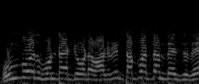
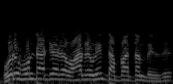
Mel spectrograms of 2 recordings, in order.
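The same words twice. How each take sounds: First: ஒன்பது punched as the topping contrast; stress on ஒன்பது. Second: ஒரு set up as the first contrast; stress on ஒரு. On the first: Friend capping his argument about village gossip, stress on ஒன்பது. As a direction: hit ஒன்பது to cap the comparison. Contrasts nine wives with one. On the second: Friend arguing that gossip spares nobody, stress on ஒரு. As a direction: lean on ஒரு, then let the line fall. Contrasts one wife with nine. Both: Acted.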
